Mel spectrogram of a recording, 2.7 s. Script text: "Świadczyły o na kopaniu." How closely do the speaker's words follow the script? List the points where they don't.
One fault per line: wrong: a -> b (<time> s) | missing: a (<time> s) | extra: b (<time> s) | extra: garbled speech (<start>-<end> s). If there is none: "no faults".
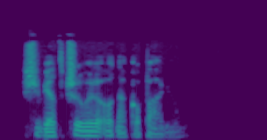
no faults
